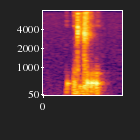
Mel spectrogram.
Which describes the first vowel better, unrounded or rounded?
rounded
